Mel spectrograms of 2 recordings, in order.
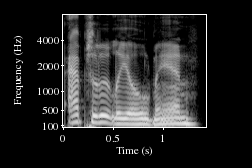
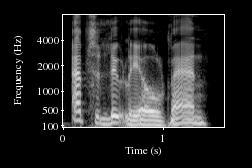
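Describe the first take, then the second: First: Fake British accent. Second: A light, hammed-up fake British accent. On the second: Shown as a demonstration. GM repeats the NPC's farewell in mock British accent. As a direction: toff saying old chap, mildly put on. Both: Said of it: "a kind of a fake British accent".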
